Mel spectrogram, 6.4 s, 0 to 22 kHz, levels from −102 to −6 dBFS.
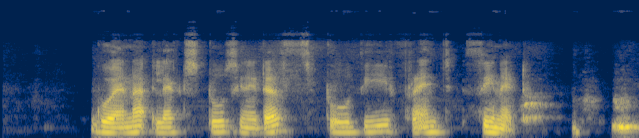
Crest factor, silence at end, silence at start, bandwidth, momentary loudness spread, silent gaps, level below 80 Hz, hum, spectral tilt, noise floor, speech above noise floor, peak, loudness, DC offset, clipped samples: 18 dB; 0 s; 0.9 s; 7.8 kHz; 20 LU; none; -60 dBFS; none; -7 dB/octave; -76 dBFS; 55 dB; -2 dBFS; -21 LUFS; under 0.1%; under 0.1%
